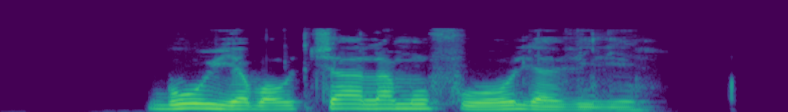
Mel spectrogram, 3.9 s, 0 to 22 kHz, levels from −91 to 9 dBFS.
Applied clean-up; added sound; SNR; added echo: neural mask model Resemble Enhance denoiser.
